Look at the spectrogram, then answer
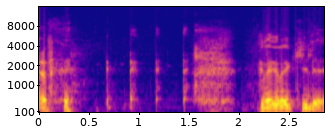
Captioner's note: laughs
